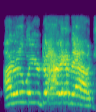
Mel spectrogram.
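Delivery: high, loud retold wail; distressed protest. Patient answering scolding nurse, high distressed protest. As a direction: protest loudly as a bewildered patient.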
